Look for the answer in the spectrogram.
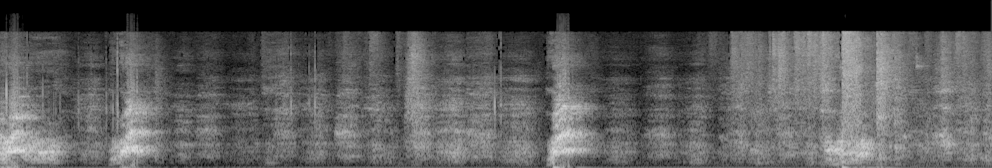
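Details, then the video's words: German Shepherd indoors with the window closed, confronting a neighbourhood cat trying to terrorize it in the yard; loud sharp barks at the start, near one second and again around five and a half seconds, with rough rasping sounds between. "Cat takes on GSD"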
